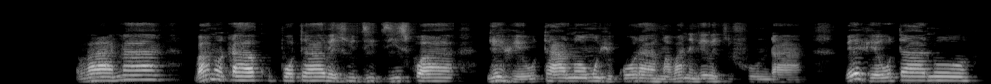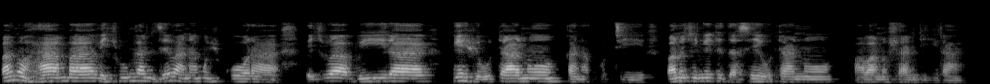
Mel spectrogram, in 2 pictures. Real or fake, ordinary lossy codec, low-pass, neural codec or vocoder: real; AAC, 32 kbps; 7.2 kHz; none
